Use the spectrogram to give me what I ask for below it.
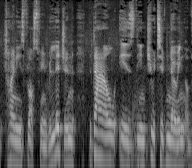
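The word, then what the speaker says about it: Tao: Troopers interesting so um TA or da as it is actually pronounced uh is a Chinese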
